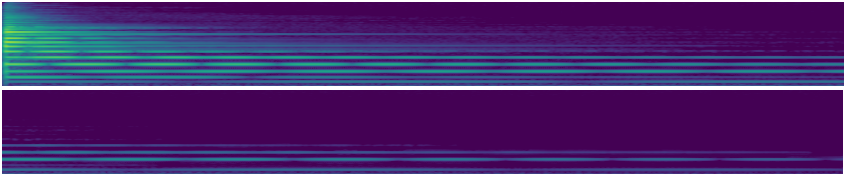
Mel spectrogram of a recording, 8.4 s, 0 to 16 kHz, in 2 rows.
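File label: tubular bells E4; Best Service; Peter Siedlaczek's Advanced Orchestra; TBL LG LO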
